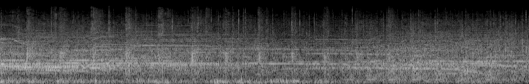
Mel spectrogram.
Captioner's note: applause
